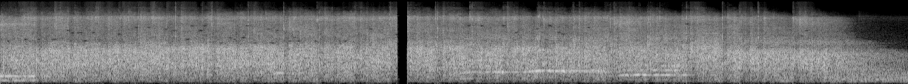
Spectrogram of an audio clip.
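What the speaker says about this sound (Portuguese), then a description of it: "Quem pode dar uma salva de palmas para Jesus?" Church congregation applauding in sustained, loud, dense clapping that fills nearly the whole stretch, with a brief break midway and a fade at the end.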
